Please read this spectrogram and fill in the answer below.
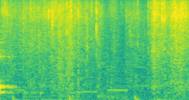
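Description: Plastic courier mailer bag rustling and crinkling as hands rummage inside it and handle it.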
